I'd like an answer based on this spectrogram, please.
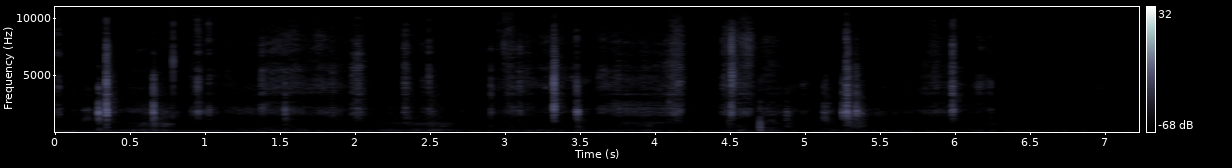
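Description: Faint rustling and crackling of glossy catalog paper as a hand slides over the pages and turns one, a scattering of soft short crackles, busiest midway through.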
